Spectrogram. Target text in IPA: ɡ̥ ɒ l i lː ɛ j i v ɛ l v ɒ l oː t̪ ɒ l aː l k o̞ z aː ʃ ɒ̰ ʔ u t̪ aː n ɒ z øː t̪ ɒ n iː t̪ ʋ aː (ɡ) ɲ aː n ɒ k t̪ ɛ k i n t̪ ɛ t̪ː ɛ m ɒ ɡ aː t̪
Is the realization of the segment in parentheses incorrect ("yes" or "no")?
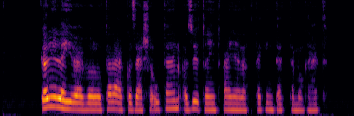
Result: yes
